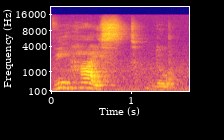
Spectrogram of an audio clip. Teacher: La SZ se pronuncia como una S suave, ¿bien? Y también la SZ indica que la vocal anterior se pronuncia un poco más larga, así que es wie heißt du, ¿bien?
